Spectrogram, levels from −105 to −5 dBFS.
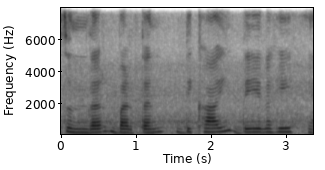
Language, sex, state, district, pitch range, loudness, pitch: Hindi, female, Haryana, Jhajjar, 210-230 Hz, -19 LUFS, 220 Hz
